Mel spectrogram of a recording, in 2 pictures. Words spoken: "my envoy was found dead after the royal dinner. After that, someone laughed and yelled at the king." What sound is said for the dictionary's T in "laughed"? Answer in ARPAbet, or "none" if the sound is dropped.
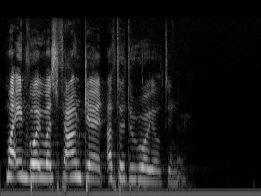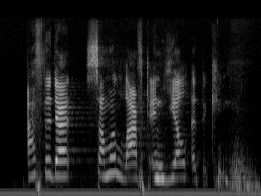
T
